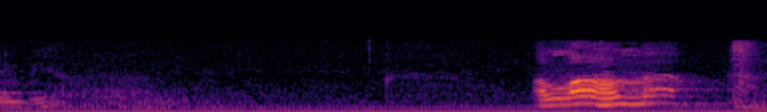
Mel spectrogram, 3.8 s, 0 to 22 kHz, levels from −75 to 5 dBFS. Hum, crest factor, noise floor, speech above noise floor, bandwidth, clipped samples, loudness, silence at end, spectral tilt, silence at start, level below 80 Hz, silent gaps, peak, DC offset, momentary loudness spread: 50 Hz at -60 dBFS; 22 dB; -55 dBFS; 27 dB; 6 kHz; under 0.1%; -28 LUFS; 0 s; -6.5 dB/octave; 0 s; -62 dBFS; none; -12 dBFS; 0.3%; 27 LU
